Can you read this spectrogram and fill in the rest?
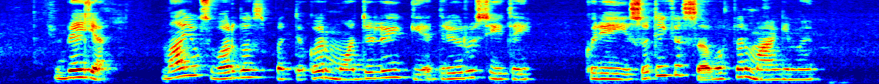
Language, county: Lithuanian, Vilnius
